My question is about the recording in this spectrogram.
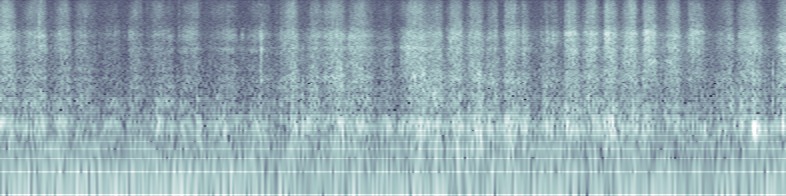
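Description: Gloved hand rubbing leather conditioner into the old leather upper of a Clarks Wallabee boot with quick, repeated back-and-forth strokes, a soft, even swishing.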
